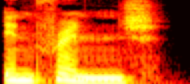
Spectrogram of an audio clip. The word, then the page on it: infringe: British English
